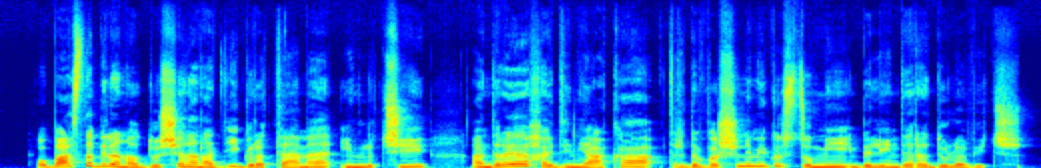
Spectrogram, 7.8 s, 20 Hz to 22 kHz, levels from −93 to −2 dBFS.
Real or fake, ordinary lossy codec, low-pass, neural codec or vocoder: fake; none; none; vocoder, 44.1 kHz, 128 mel bands, Pupu-Vocoder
